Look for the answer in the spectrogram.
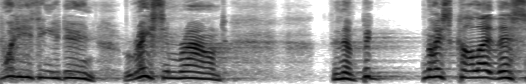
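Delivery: very high-pitched, fuming, furious screaming. Retelling a young man who jumped in front of his car, imitating his screaming. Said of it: "And he starts screaming".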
